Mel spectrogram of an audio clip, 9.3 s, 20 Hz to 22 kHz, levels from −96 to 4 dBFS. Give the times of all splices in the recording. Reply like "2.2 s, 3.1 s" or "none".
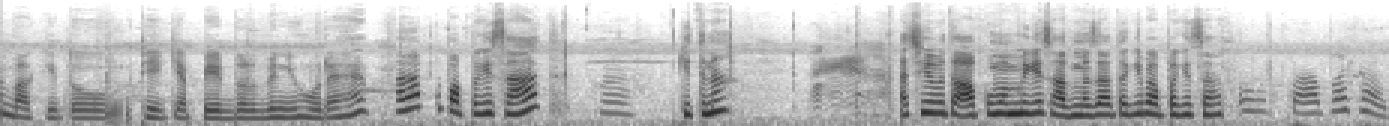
2.6 s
